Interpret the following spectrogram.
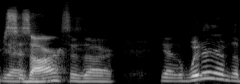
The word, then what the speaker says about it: Cesar: pronounce his Yeah, last name? yeah. Cesar? Cesar.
